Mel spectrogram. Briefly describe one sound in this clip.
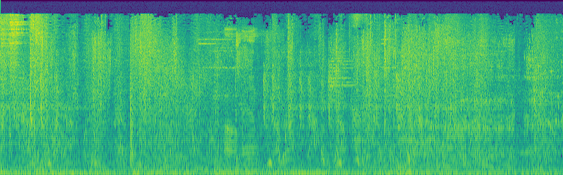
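Spell blasts and hits crash loudly during a fight.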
